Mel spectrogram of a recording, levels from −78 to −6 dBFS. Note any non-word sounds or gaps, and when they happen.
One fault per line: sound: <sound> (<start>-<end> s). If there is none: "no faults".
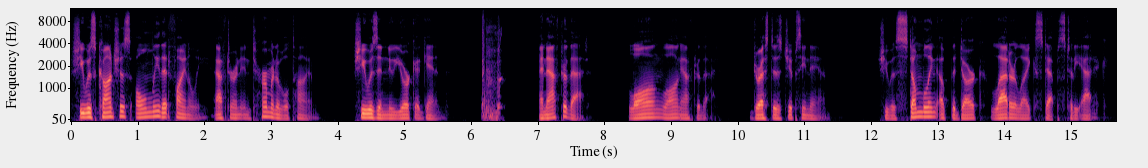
sound: cough (6.2-6.5 s)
